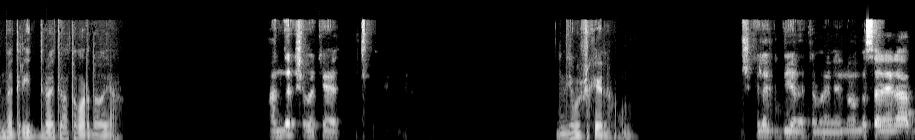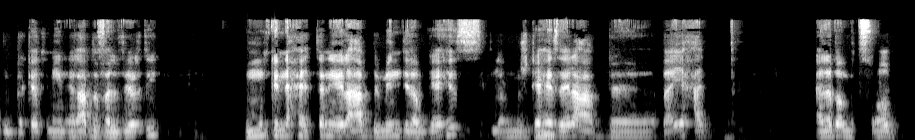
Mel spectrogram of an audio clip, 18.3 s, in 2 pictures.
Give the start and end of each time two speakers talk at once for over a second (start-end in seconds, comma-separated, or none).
none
